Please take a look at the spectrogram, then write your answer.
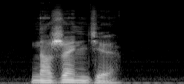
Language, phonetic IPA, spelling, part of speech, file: Polish, [naˈʒɛ̃ɲd͡ʑɛ], narzędzie, noun, Pl-narzędzie.ogg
